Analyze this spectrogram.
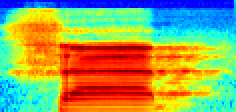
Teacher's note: সা জিহ্বার আগা সামনের ওপরের দুই দাঁতের আগার সঙ্গে লাগা উচ্চারণ হবে সা, নরম হবে সা।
